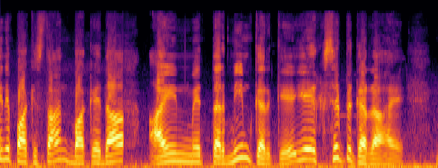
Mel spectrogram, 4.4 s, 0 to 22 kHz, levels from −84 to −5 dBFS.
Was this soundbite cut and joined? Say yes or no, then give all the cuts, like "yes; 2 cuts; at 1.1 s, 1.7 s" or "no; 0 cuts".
yes; 1 cut; at 1.2 s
